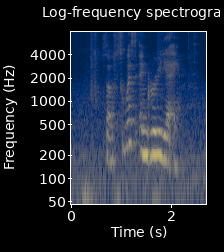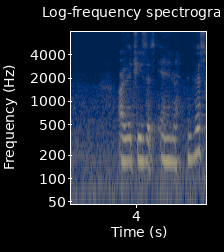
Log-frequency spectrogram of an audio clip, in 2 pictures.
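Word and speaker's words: Gruyère: we are doing and I always mess this up Swiss and grer cheese I actually did listen to about six videos on how to pronounce it so Swiss and guier are the cheeses in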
